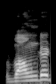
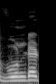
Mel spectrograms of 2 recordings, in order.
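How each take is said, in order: First: The first vowel sounds like 'ow'. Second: The first vowel sounds like 'oo'. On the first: The speaker calls it wrong. "वाउंडेड नहीं होता" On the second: The speaker calls it right. "वुंडेड होता है"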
